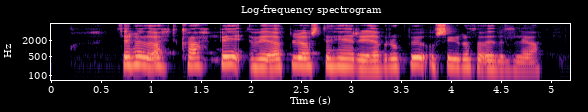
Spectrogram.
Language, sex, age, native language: Icelandic, female, 50-59, Icelandic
